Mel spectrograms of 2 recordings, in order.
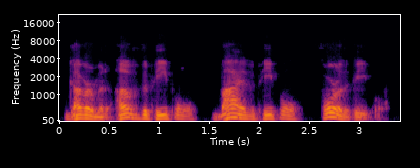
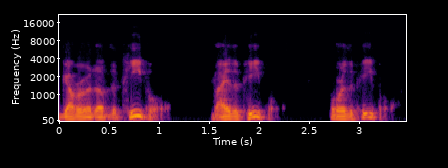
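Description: First: The stress falls on of, by and for. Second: The stress falls on people each time. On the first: The speaker calls it wrong. "You put the emphasis wrong" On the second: The speaker calls it right. "understand the emphasis there on the word people"

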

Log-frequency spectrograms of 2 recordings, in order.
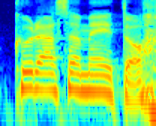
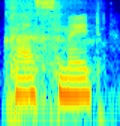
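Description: First: It is said with Japanese sounds and an R. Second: It is said with English sounds and an L. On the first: "Just the pronunciation changes" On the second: "I thought it was the same as classmate"

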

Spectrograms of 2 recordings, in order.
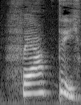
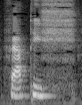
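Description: First: The word ends with a soft ch sound. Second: The word ends with an sh sound. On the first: "como a Creusdete escreveu" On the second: "já é um x"

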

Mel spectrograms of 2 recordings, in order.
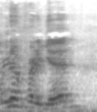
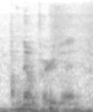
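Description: First: It is said loudly and energetically. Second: It is said quietly and flatly.

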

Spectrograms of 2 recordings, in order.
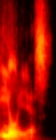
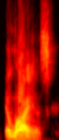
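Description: First: The name is said the Swedish way. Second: The name is said the English way. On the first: "you say this in Swedish, it comes off like the opposite" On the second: "that looks like Elias"

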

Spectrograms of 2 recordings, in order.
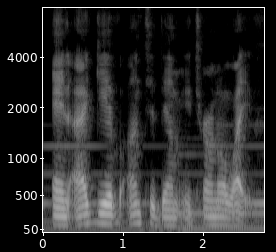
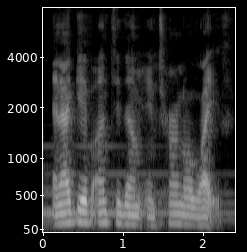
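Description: The two takes are said the same way.

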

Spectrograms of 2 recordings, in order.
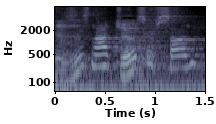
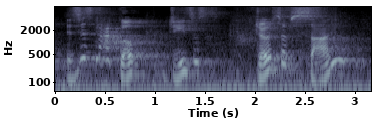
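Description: First: The question sounds doubtful and suspicious. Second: The question sounds amazed, in a folksy voice. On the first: The crowd is questioning him. "you can either read that with amazement or with" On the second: The crowd is amazed at him. "Or you can read like Gomer Powell"

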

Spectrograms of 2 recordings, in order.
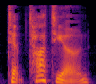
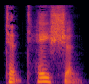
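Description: First: The ending is pronounced with a t sound. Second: The ending is pronounced with an sh sound. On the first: This is the older original form. "the original pronunciation was tion" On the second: This is the later softened form. "It became shion or sion"

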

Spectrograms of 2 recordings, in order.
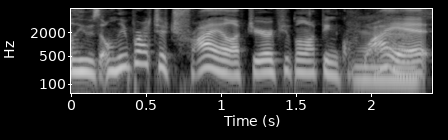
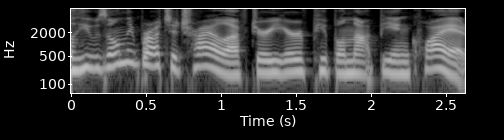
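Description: First: The sentence is said in a condescending tone. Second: The sentence is said in a plain, neutral tone. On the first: The speaker is lecturing someone. "If it was the latter, maybe you're a mansplainer" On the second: A simple factual remark. "So maybe you were like"

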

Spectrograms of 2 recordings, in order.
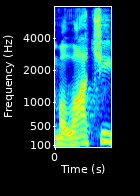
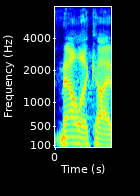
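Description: First: The name is said in an Italian-style accent. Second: The name is said in a plain English accent.

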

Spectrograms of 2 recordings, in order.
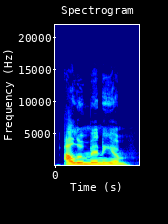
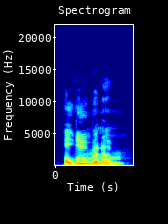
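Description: First: It is said the non-American way. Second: It is said the American way. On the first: The speaker calls it right. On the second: The speaker calls it wrong.

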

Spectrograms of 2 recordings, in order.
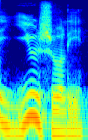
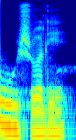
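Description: First: The word begins with a "yoo" sound. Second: The word begins with a plain "oo" sound. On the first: The speaker calls it right. "Observa que você fala iu" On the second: The speaker calls it wrong. "não u"

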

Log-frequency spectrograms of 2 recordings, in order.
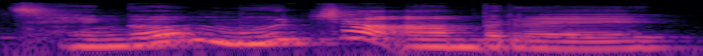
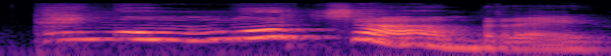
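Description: First: It is said in a Valley Girl voice. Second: It is said in an excited voice.

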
